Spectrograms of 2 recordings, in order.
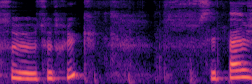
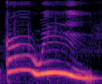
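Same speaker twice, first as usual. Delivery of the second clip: much higher cry of delight; excited ah oui; 10 semitones higher than usual. Real, not acted. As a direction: squeal it out with joy. Excited at discovery.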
